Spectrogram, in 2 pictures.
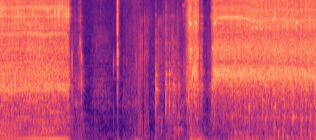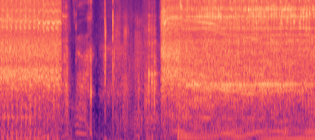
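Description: A cordless drill whirs loudly in short bursts.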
